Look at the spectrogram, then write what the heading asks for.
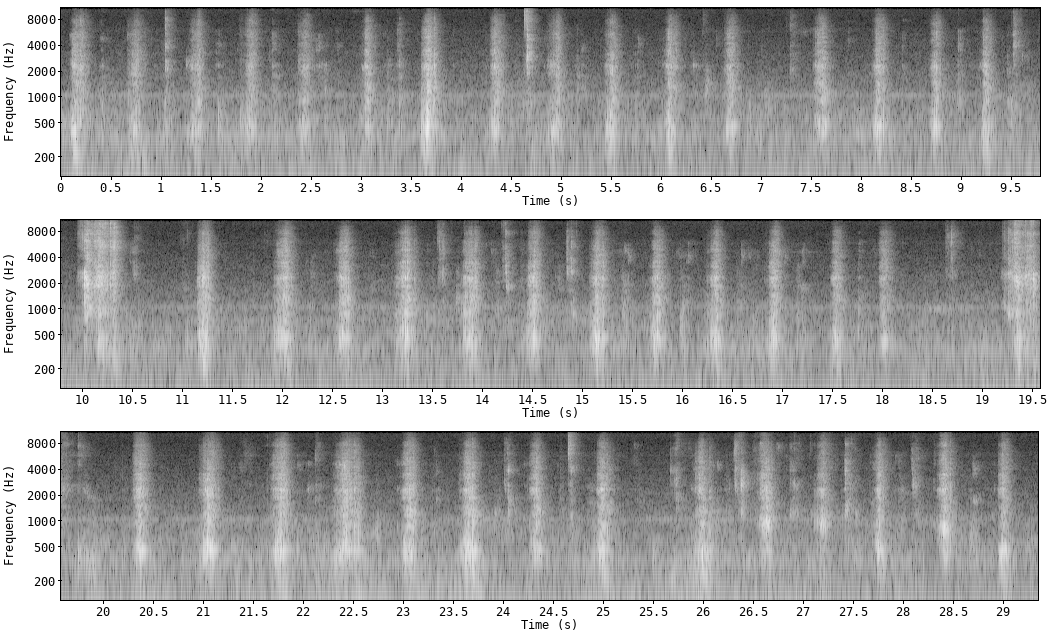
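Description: Raw yellow bell pepper (paprika) being bitten and chewed close to the microphone: crisp, wet crunches about twice a second, with two longer, sharper crunches about a third and two-thirds of the way through.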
